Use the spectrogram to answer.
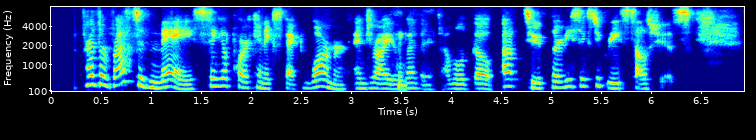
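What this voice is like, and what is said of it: TV weather presenter voice. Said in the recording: “put on my weather girl voice”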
